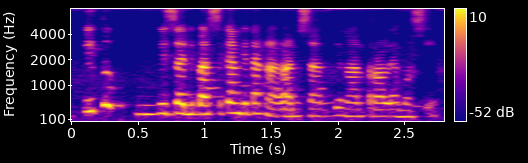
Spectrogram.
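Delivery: normal talking voice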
